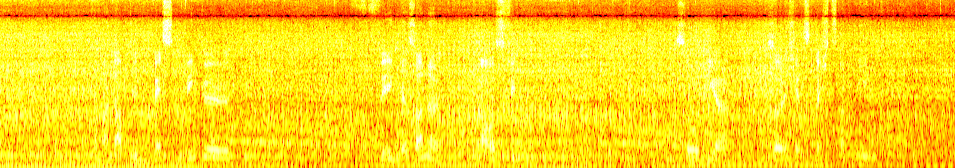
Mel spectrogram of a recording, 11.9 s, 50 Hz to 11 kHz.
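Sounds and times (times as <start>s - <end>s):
motorcycle engine running: 0.0s - 11.9s.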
